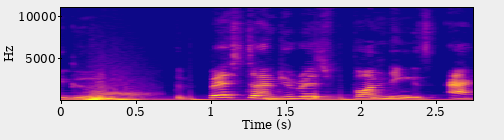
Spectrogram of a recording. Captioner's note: air swooshing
